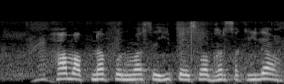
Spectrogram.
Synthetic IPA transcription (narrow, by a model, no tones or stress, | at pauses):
hɐmɐpnafoːnʋãseɦipɛːswabʱɐɾsɐkilaː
